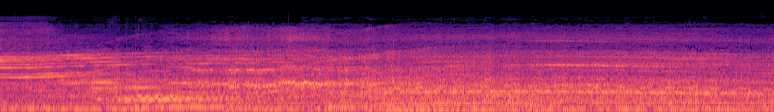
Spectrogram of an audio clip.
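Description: Accelerating sound effect of a theme park ride vehicle: a loud, continuous roar with whining tones that climb in pitch as it speeds up, steady in volume throughout and without voices.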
